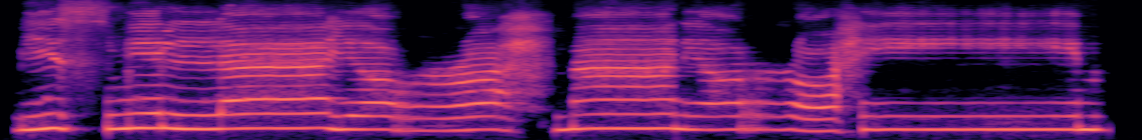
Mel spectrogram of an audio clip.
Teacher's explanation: Jadi ro karena di sini ro tasdid jadi tebalkan lagi.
